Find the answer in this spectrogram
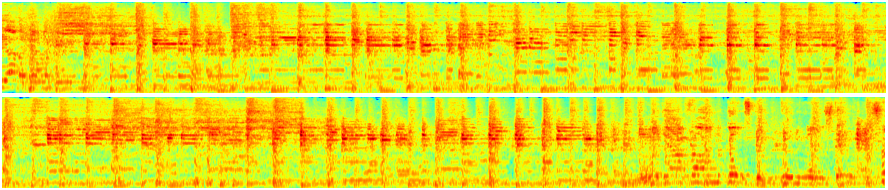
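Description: Live rock and roll band playing an instrumental break: electric guitar lines over plucked double bass walking through the low notes and a steady drum beat.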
